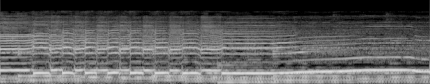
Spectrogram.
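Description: A woman yodelling over two strummed acoustic guitars. Her voice flips rapidly between two notes, about five times a second, then settles into one long held note that slides slowly upward.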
